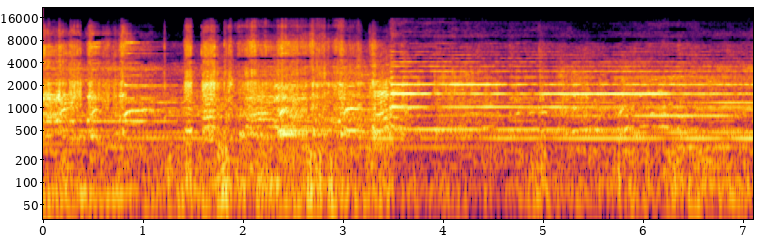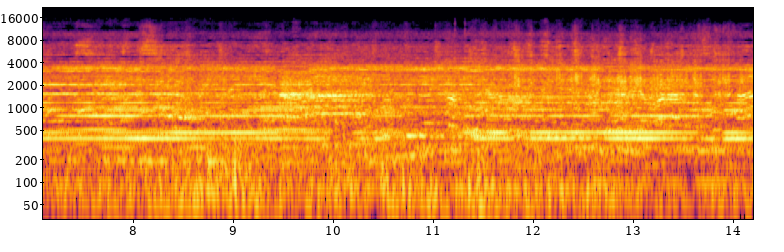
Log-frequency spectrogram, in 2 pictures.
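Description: Several car horns held down together in a long, steady blare at different pitches, starting about three and a half seconds in, from a slow line of cars in a campaign motorcade. Before the horns start, voices are heard.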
